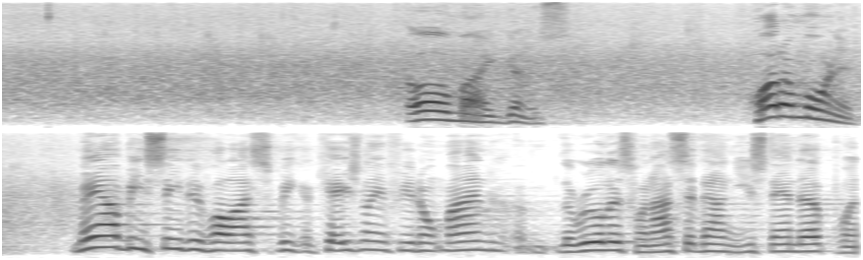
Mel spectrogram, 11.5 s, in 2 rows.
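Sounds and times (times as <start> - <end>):
church congregation applauding: 0.0 - 7.6
speech: 2.8 - 4.0, 5.0 - 11.4.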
